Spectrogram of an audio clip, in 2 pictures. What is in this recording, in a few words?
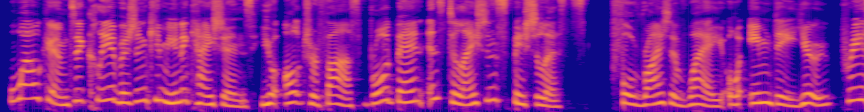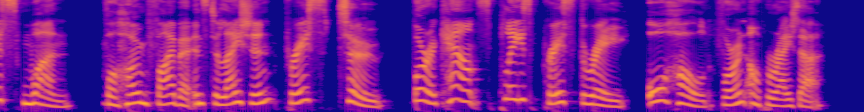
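New Zealand Voice Talent Phone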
